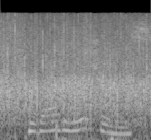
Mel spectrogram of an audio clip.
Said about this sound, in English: Okay, can we get a clap for that? We got to clap Yes.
